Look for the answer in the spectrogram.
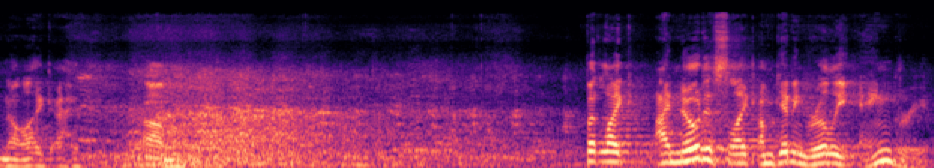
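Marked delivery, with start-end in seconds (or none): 1.2-3.8 a quiet airy chuckle; soft breathy laugh. Real, not acted. Preacher laughing at his own joke, a quiet airy chuckle. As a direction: laugh under the breath at yourself.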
